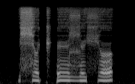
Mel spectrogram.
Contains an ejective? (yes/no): yes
